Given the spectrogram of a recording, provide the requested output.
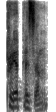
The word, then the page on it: priapism: Indian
